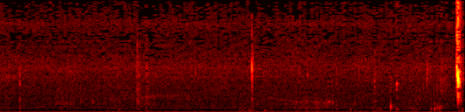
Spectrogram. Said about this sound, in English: What is that? Coins? Again? Again with the coins.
